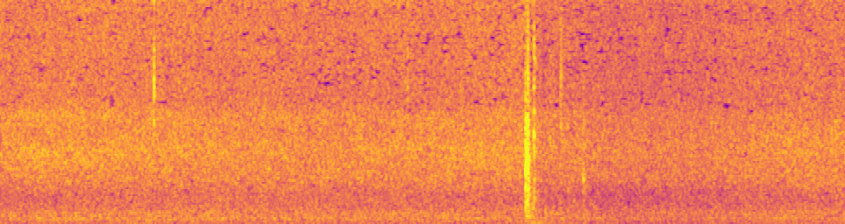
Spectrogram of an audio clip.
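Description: Steady rush of surf breaking on the beach, with one sharp click just before four seconds in.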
